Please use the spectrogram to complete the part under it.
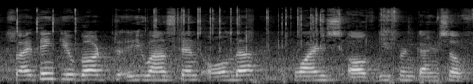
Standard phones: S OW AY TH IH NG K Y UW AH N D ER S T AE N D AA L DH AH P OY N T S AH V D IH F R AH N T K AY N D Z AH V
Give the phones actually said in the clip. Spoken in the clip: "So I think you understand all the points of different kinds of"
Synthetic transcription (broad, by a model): S OW AY T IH NG K Y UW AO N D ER S T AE N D AA L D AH P OY N T S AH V D IH F R AH N T K AY N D S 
